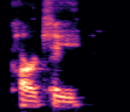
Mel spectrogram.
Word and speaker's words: khaki: Or, or khaki, the... as it's pronounced in the Commonwealth, khaki.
